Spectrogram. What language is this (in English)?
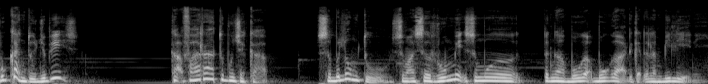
Malay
